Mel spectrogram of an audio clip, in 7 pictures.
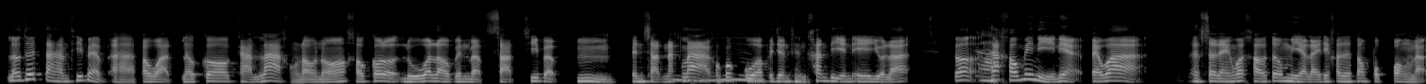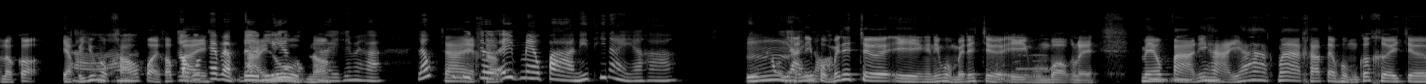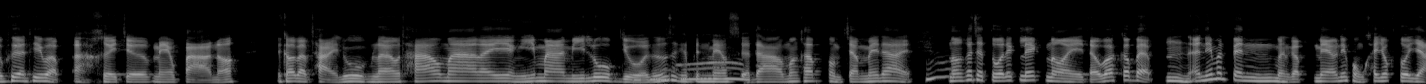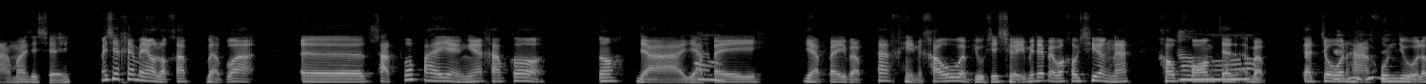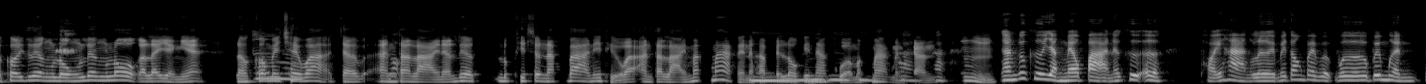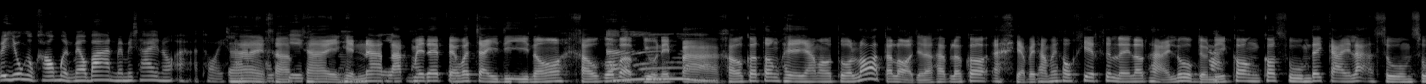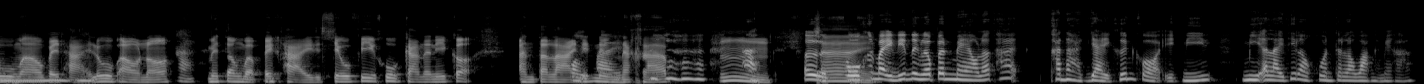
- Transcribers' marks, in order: other background noise; "รอย" said as "แรว"; chuckle; tapping; giggle
- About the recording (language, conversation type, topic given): Thai, podcast, เวลาพบสัตว์ป่า คุณควรทำตัวยังไงให้ปลอดภัย?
